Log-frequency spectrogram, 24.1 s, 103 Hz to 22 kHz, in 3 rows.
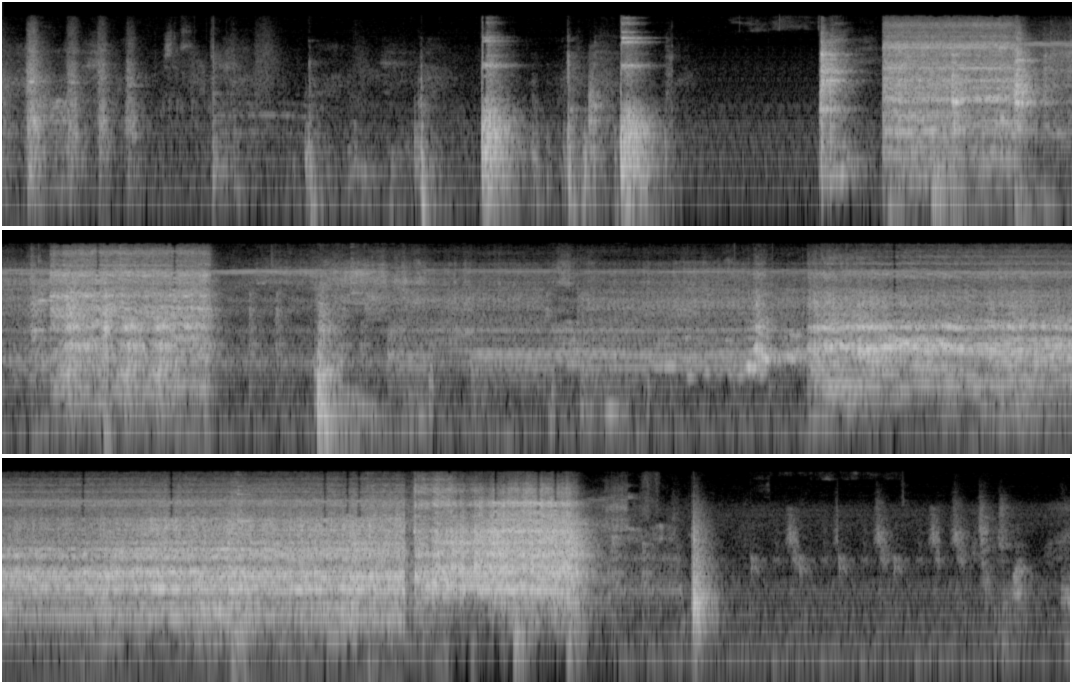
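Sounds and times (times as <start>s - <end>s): power tool running: 6.6s - 20.8s.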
